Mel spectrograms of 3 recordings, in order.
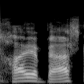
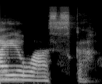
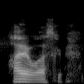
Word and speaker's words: ayahuasca: No, I think it's Hayabaska. Is that how it's pronounced? The uh the plant? What's it called again? Ayahuasca. Ayahuasca.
